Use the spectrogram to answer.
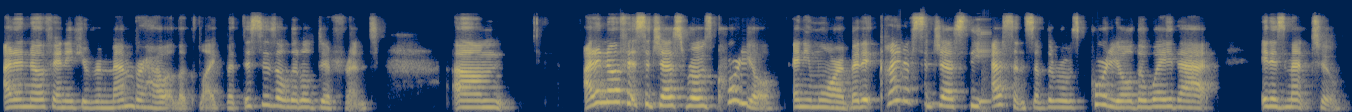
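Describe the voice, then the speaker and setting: Speaking at a moderate pace in a high, fairly bright voice, this American poet leads an online reading through a video call. She introduces and reads her poems in a relaxed way, thoughtful and explanatory.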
